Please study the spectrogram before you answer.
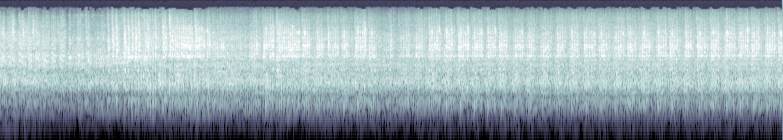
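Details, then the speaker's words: Old Kenworth diesel truck, long-parked, first start in about five years: even, fast clattering idle with steady rhythm, no misses or deep knocks; smoke looks good, runs healthily. "See if one will come to life. Atta girl. Smoke's good."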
